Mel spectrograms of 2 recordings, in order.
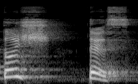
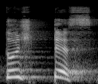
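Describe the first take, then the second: First: तुष्टिस with the ष said a little stronger; तुष्टिस with a crisp ष and a light स; sharper ष. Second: तुष्टिस with the final स attached to टि; careful recitation. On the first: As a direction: say तुष्टिस slowly, pressing on the ष. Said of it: "श को थोड़ा तेज बोलना है". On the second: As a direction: recite तुष्टिस clearly and raised. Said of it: "ई के साथ आधा स". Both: Shown as a demonstration.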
